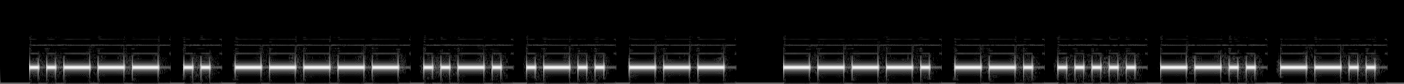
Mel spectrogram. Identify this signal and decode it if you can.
Morse code, heard as a keyed tone, about 14 wpm, 800 Hz. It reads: 2I0FLO 9G5ZZ
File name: Audio practica CW / SD 1 14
